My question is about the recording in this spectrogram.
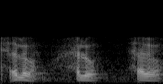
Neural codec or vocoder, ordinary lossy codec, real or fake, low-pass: none; none; real; 3.6 kHz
